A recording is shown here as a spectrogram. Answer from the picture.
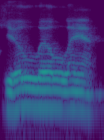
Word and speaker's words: Gilliland: Just last names are hard, and I really think mine's pretty easy if you can sound it out, Gilliland.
